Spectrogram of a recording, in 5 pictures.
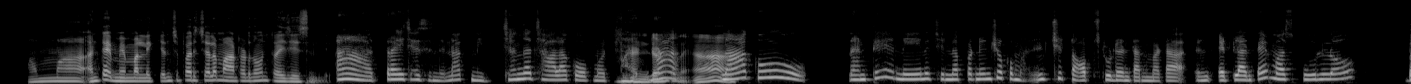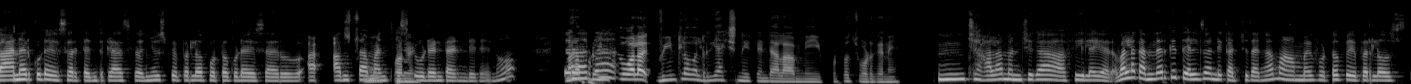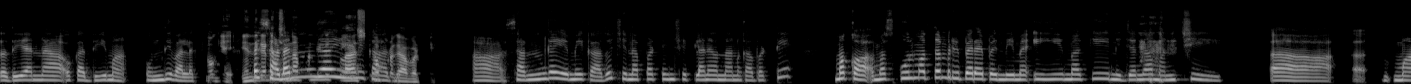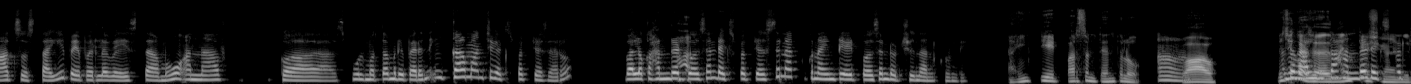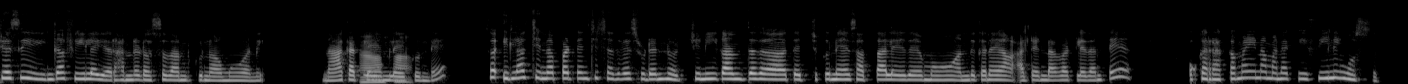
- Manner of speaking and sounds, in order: in English: "ట్రై"; in English: "ట్రై"; in English: "టాప్ స్టూడెంట్"; in English: "టెంత్ క్లాస్‌లో, న్యూస్ పేపర్‌లో ఫోటో"; in English: "స్టూడెంట్"; in English: "రియాక్షన్"; in English: "ఫీల్"; in English: "సడెన్‌గా"; in English: "క్లాస్ టాపర్"; in English: "సడెన్‌గా"; in English: "ప్రిపేర్"; throat clearing; in English: "మార్క్స్"; in English: "ప్రిపేర్"; in English: "ఎక్స్‌పెక్ట్"; in English: "హండ్రెడ్ పర్సెంట్ ఎక్స్‌పెక్ట్"; in English: "నైంటీ ఎయిట్ పర్సెంట్"; in English: "నైంటీ ఎయిట్ పర్సెంట్ టెంత్‌లో"; in English: "హండ్రెడ్ ఎక్స్‌పెక్ట్"; in English: "ఫీల్"; in English: "హండ్రెడ్"; in English: "సో"; in English: "స్టూడెంట్‌ని"; in English: "అటెండ్"; in English: "ఫీలింగ్"
- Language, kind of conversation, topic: Telugu, podcast, మీ జీవితాన్ని మార్చేసిన ముఖ్యమైన నిర్ణయం ఏదో గురించి చెప్పగలరా?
